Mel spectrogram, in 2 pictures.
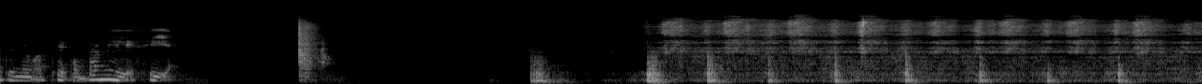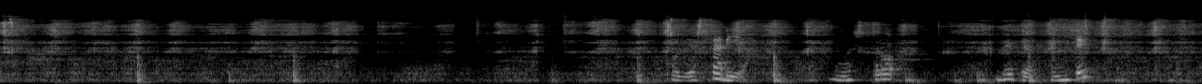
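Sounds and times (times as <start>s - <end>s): knock: 5.3s - 5.7s
utensil scraping container: 6.4s - 24.0s.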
